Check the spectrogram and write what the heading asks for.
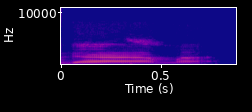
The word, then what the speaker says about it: gamma: Ini dibacanya gamma.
